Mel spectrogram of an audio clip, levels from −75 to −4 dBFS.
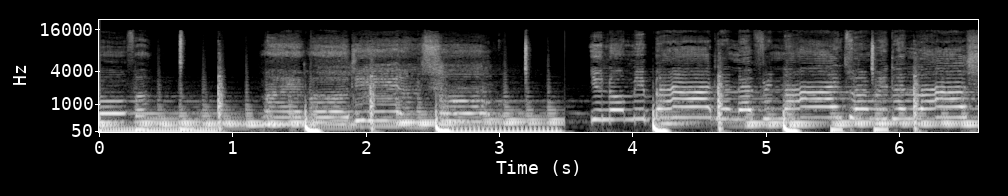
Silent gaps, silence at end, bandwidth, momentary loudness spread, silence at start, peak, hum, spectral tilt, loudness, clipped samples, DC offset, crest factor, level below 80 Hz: none; 0 s; 16 kHz; 5 LU; 0 s; 0 dBFS; none; -6 dB/octave; -14 LUFS; under 0.1%; under 0.1%; 12 dB; -16 dBFS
